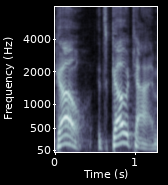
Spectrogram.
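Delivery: slow, drawn-out, urging, yelling tone. Retelling urging a friend to go, imitating someone yelling. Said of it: "I'm yelling".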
